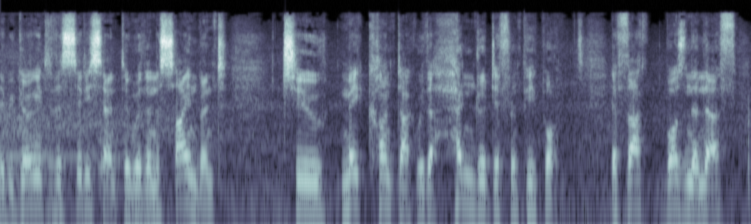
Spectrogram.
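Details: Adult male narrator; fluent speech.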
